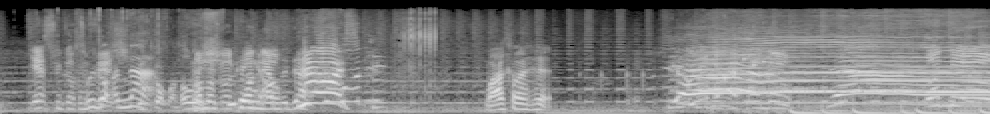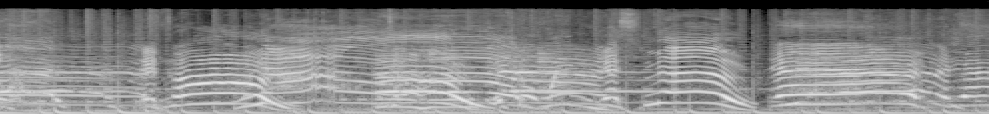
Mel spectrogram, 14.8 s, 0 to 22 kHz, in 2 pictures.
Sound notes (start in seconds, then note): 5.1 cheer; 5.1 upbeat music; 10.3 cheer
